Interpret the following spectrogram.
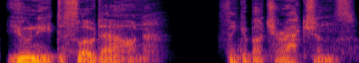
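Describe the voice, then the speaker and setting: A gruff old soldier from a video game, very husky and slow. He is stern and weary, with a deep gravelly voice. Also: lively intonation, full character voice. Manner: stern, measured.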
